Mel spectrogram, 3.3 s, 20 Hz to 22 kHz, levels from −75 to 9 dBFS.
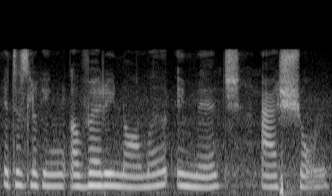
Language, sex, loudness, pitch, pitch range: English, female, -16 LUFS, 235 Hz, 225-245 Hz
